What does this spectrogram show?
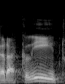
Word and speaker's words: Heraclito: a pronúncia do nome Alguns chamam Heraclito outros chamam Heráclito E aí sabe-se né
